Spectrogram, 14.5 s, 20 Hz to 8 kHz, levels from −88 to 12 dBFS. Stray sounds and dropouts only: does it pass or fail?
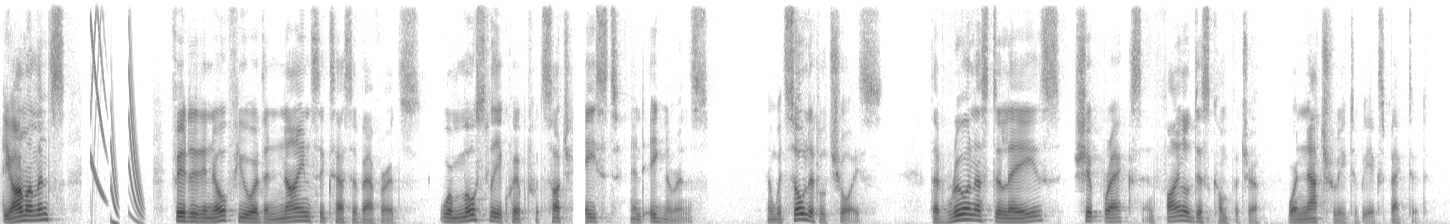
fail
